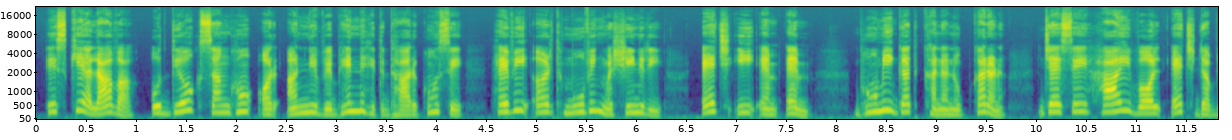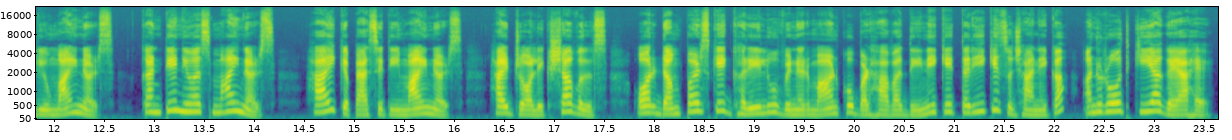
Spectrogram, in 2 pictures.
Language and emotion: Hindi, neutral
